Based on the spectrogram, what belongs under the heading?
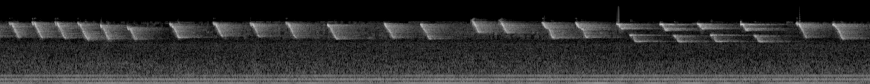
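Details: Pre-dawn song of a male saffron finch courting a female, recorded in nature: a long, rough series of rapid, high, downward-sweeping syllables, about two or three per second. Some are doubled into lower echoing notes, over a faint steady hum.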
